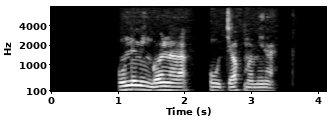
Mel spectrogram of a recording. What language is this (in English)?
Musey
